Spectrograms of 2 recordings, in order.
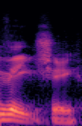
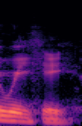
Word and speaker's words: vici: Veni, vidi, vici. Oh. Or Veni, vidi, wiki. Yes. Depending on how you pronounce it.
